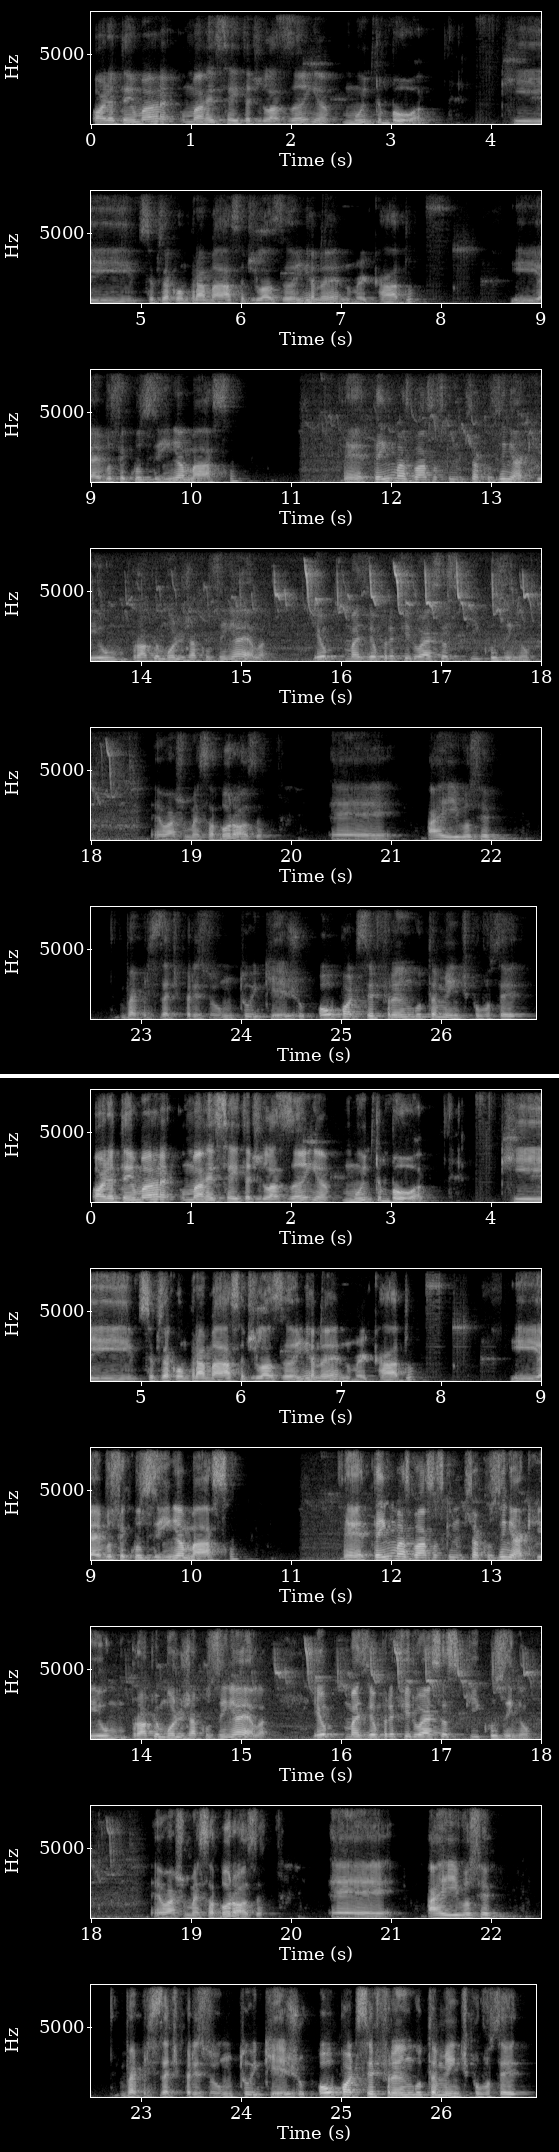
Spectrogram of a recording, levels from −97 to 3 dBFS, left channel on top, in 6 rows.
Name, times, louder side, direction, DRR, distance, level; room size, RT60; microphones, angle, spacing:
voice 1, 0.0-3.3 4.1-7.7 8.7-10.5 11.5-15.3 15.7-17.9 18.6-19.7 20.4-21.0 21.4-22.1 22.8-26.8, right 6 dB, 90° right, 0.8 m, -30 dB
sound 1, 0.8-8.7, right 4 dB, 60° right, 3.1 m, -57 dB
Chirp tweet, 11.1-18.5, left 3 dB, 25° left, 3.1 m, -44 dB
19.0 x 9.1 x 6.6 m
head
